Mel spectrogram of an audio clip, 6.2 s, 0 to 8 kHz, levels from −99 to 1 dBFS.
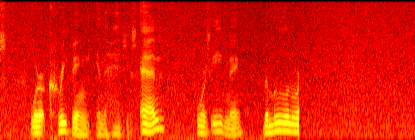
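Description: An audio dropout to silence ends the speech: at 4.48 s the input was likely lost, through a disconnected device or a failed link, and the recorder kept writing silence. The sound cuts off mid-flow and stays completely silent to the end, with even the quiet room noise gone.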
